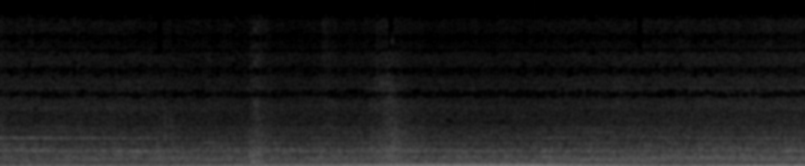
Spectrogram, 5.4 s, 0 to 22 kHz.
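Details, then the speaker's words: 2007-2011 Honda CR-V at idle after welding a rotted-through aftermarket exhaust resonator/flange leak: smooth, even low rumble with no puffing, ticking or hiss; exhaust sealed, quiet. "Ah, nice and quiet."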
